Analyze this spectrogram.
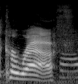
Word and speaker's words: carafe: wine or water interesting it's carafe is how it's pronounced like giraffe that is served in a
